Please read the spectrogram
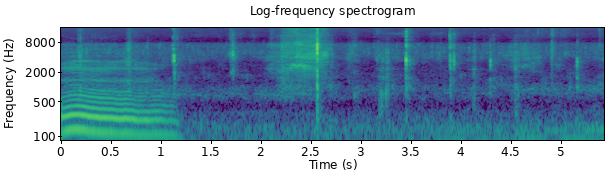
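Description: A man's low hummed 'mmm' of enjoyment, falling slightly in pitch and lasting about a second. Then eating sounds follow: scattered sharp clicks and crunches as a piece of chicken on the bone is picked apart by hand and chewed, the loudest crack about two and a half seconds in.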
